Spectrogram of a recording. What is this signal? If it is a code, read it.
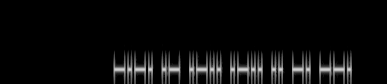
Morse code, heard as a keyed tone, about 34 wpm, 700 Hz. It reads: CALLING
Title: ING Suffix - Top 100 Words with Base Words 35wpm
